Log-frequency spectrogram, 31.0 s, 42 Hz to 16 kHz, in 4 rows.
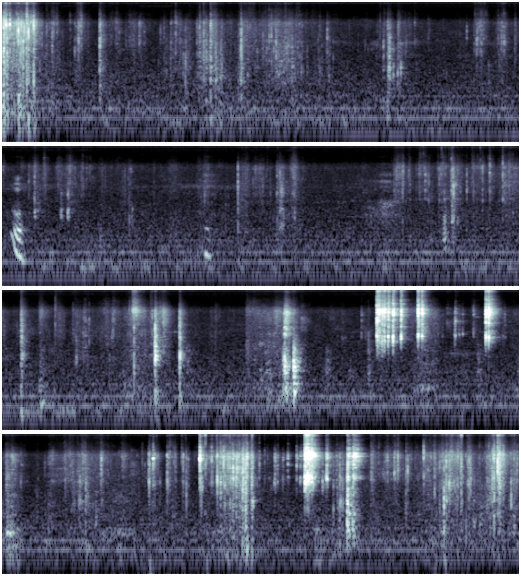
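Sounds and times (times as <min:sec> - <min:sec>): plastic packaging crinkling: 0:00.0 - 0:09.8, 0:13.6 - 0:17.8, 0:23.9 - 0:31.0.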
